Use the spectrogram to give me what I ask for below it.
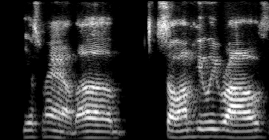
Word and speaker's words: Rawls: So I'm Huey Rawls. You did say it right, like Lou Rawls.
